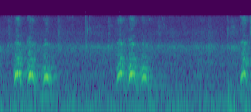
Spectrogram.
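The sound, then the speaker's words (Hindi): Dogs bark at night, around two o'clock, in short clusters of three, pausing between bursts, with a lone bark near the end, all set against a steady windy hiss and no voices. “रात के तकरीबन दो बज गए थे और सन्नाटा चारों तरफ पसर गया था हवा की आवाज़ पूरे वातावरण में गूंज रही थी और कुत्ते भी भौंक ही रहे थे”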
